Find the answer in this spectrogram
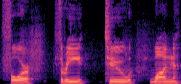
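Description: A man's voice: medium pitch, monotone, drawn-out words, fairly bright tone, clean tone. A man playing a controlled, pushy vigilante mentor in an audio drama, speaking in terse, insistent orders. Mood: urgent, commanding. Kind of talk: naturalistic audio drama acting.

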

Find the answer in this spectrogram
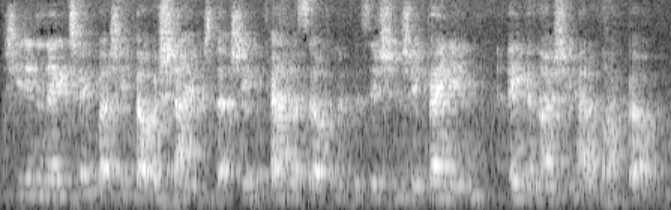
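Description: A woman's voice: mid-range voice, fairly even intonation, brisk, fairly bright tone. A woman telling a story as a panel guest, earnest and dotted with ums. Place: large event hall. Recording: echoey hall, distant mic, background noise.

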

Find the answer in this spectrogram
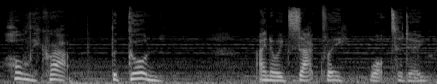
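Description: A woman's voice: medium pitch, measured pace, music in the background, lightly acted. An actress playing a determined fugitive, narrating her ordeal as an intense inner monologue in an audio drama. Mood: awed, determined.

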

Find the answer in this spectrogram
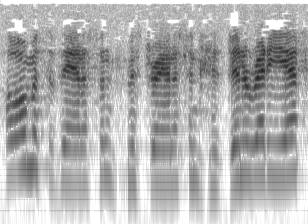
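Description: A man's voice: extremely high pitch, steady tone, rapid-fire, pushed and bright, heavily acted. A man playing a naive, cheerful, dim-witted young man in a 1940s radio sitcom, speaking with guileless earnestness. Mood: innocently puzzled. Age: young adult. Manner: guileless, earnest, literal-minded. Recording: noisy, muffled 1940s radio recording.

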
